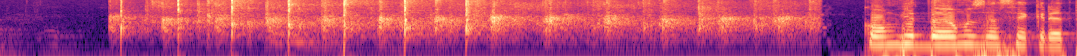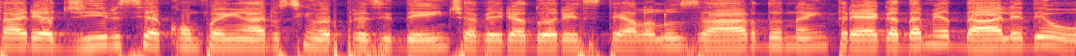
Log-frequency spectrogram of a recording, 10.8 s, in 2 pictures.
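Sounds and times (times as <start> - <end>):
audience standing ovation at an honorary ceremony in Uruguaiana: 0.6 - 4.2
speech: 4.4 - 10.7.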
